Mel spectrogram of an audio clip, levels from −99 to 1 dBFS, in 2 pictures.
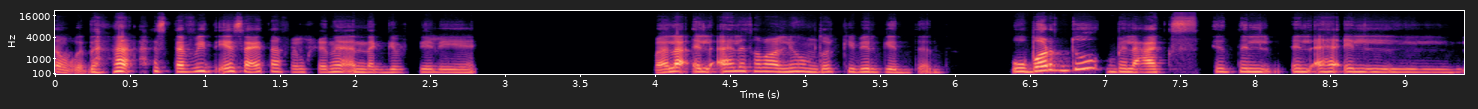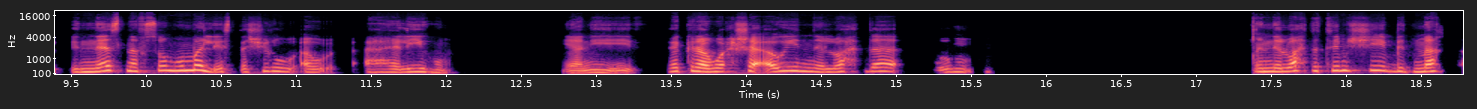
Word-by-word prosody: طيب 190 0 -4
هأستفيد 235 -1 +2
إيه 215 - +1
ساعتها 220 -1 +1
في 200 -3 -14
الخناقة 190 +2 -3
إنك 185 -2 -3
جبت 180 +1 -9
لي 175 -2 -5
ي - - -11 1.2
فلأ، 235 - +5
الأهل 230 +4 +1
طبعًا 230 -2 +1
ليهم 215 0 -1
دور 195 +1 -5
كبير 200 0 -4
جدًا، 175 -1 -8 0.5
وبرضه 280 - +5
بالعكس 185 -2 0
إن 205 - -5
ال 205 -1 -2
الأه 210 +1 0
ال 185 -3 -6
الناس 240 +8 +3
نفسهم 260 +4 +2
هُم 285 +2 +7
اللي 245 -10 +4
يستشيروا 205 +2 -5
أو 180 +1 -6 0.2
أهاليهم، 185 -2 -3 0.7
يعني 140 0 -4 0.2
فكرة 230 0 +5
وحشة 215 +1 +3
أوي 255 +5 +4
إن 230 -4 0
الواحدة 220 +3 -1 0.2
م 190 +5 -6 1.9
إن 215 +1 +3
الواحدة 255 +4 +2
تمشي 280 +1 0
بدماغها. 225 -1 +2
205 Hz, 130 wpm, -22 LUFS, 185-235 Hz, 1.9 s, هُم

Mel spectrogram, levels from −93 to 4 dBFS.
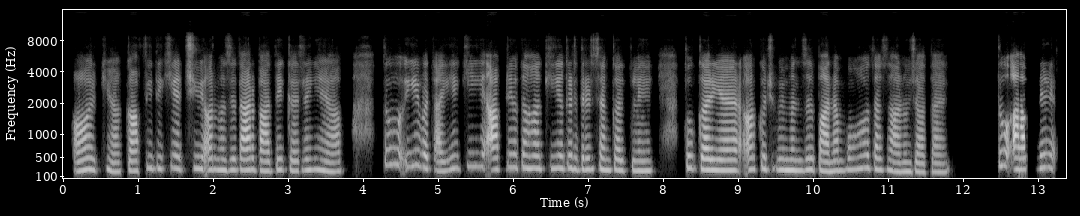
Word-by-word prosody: और 230 +4 +3
क्या। 195 -6 -3
काफ़ी 215 +6 +1
देखिए 265 +1 -5
अच्छी 255 +2 -4
और 240 +1 +1
मज़ेदार 230 0 +3
बातें 215 +2 +2
कर 210 -2 -2
रही 230 +1 -3
हैं 215 -2 0
आप, 195 +2 -2 0.5
तो 340 -1 -4
ये 315 +2 -4
बताइए 260 -3 -2
कि 305 -1 -10
आपने 245 +2 +4
अ, 285 - -3
कहा 265 -1 0
कि 265 0 -5
अगर 265 -1 -1
दृढ़ 240 0 -1
संकल्प 225 -3 -1
लें, 210 0 -1 0.4
तो 270 -1 -2
करियर 225 -2 +5
और 240 +1 +3
कुछ 255 0 -4
भी 235 - 0
मंज़िल 225 +1 +1
पाना 210 -1 +4 0.2
बहुत 260 +2 -3
आसान 225 -5 0
हो 195 - -2
जाता 190 -1 -3
है। 185 +2 -5 0.7
तो 320 -1 -1 0.2
आपने 265 +3 +1
235 Hz, 170 wpm, -22 LUFS, 220-265 Hz, 0.7 s, करियर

